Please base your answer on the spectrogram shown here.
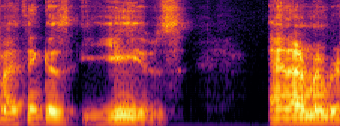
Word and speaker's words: Yves: Yves. You know how I know it's pronounced Yves?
